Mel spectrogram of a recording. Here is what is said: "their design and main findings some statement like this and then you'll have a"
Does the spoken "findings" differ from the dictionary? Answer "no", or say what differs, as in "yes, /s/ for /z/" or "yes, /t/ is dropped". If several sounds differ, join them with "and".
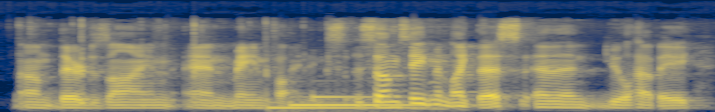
no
